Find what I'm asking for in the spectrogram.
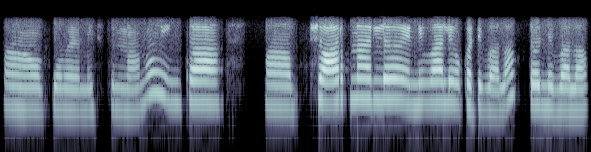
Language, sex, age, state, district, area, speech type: Telugu, female, 18-30, Telangana, Medak, urban, conversation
